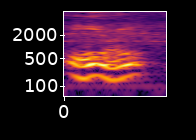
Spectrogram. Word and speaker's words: HORL: The HORL, or oral, apparently, doesn't matter how you pronounce it, but it's HORL or oral 2.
